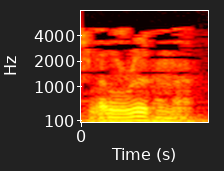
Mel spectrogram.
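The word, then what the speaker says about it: Lo-ruhamah: And the Lord said to him, "Name her Loruhamah, for I will no longer have compassion on the house of Israel, that I would ever forgive them." – All right, you really pronounce Loruhamah very well.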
